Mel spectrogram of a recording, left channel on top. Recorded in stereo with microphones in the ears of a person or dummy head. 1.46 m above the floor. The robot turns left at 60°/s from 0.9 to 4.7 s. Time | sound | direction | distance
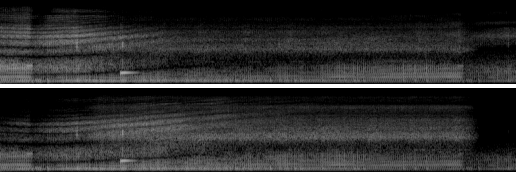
0.0 | a motorcycle | 65° left (ahead or behind) | ?
1.2 | a cowbell | 5° left (ahead or behind) | ?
